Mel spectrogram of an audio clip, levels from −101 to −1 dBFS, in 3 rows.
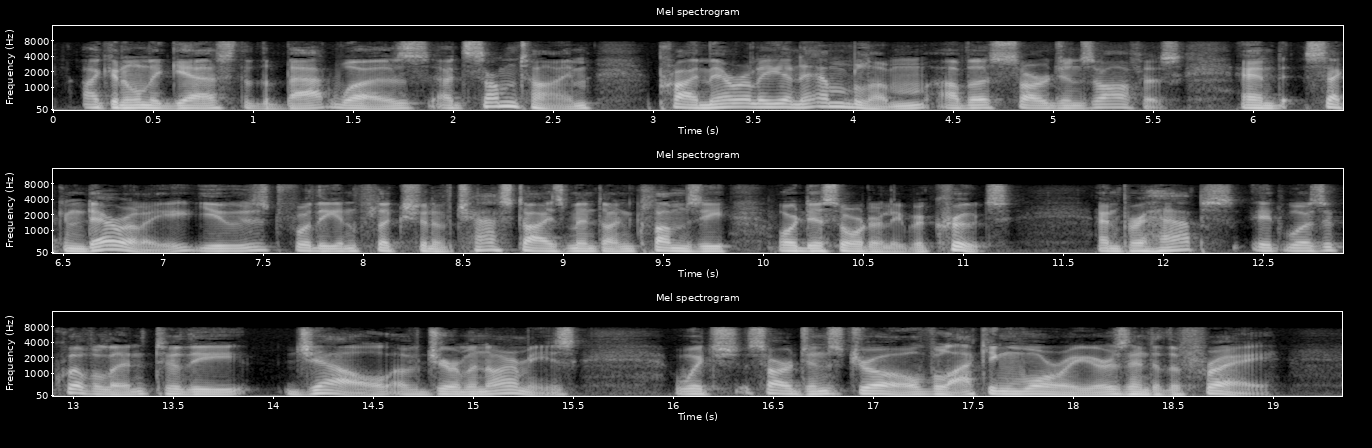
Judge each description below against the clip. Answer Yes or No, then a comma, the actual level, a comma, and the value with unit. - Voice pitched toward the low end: Yes, low, 110 Hz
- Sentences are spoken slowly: No, average, 160 wpm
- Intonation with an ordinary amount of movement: Yes, average, 3.5 semitones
